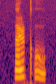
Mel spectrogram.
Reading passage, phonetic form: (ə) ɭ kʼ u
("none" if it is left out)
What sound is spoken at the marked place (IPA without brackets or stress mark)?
ə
